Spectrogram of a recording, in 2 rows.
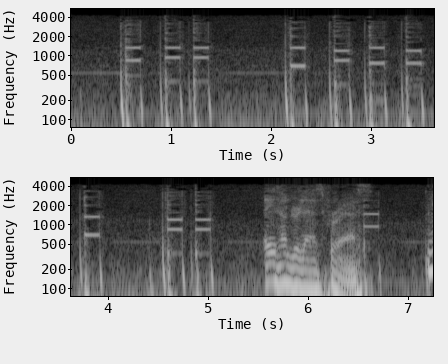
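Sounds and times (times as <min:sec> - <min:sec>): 
touch-tone phone keypad beeps: 0:00.5 - 0:01.4, 0:02.2 - 0:05.1
speech: 0:05.6 - 0:07.2.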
